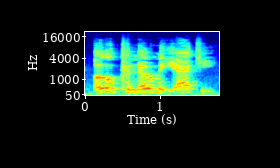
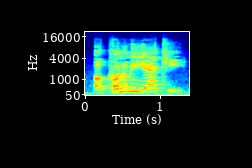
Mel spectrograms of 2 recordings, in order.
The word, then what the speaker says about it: okonomiyaki: hmm like a pancake you say oh konomiyaki oh konomiyaki oh konomiyaki oh you mean okonomiyaki yeah sure yeah that's what i said okonomiyaki your japanese words sure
